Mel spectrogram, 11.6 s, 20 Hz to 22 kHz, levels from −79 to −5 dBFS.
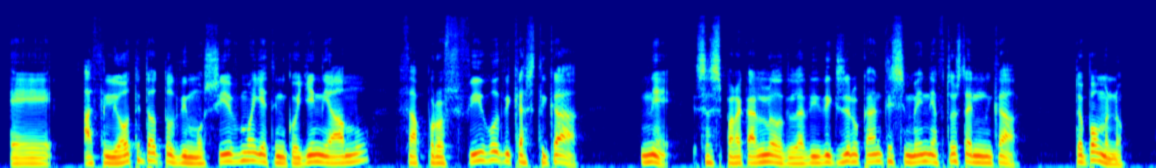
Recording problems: none

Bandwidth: 15.5 kHz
